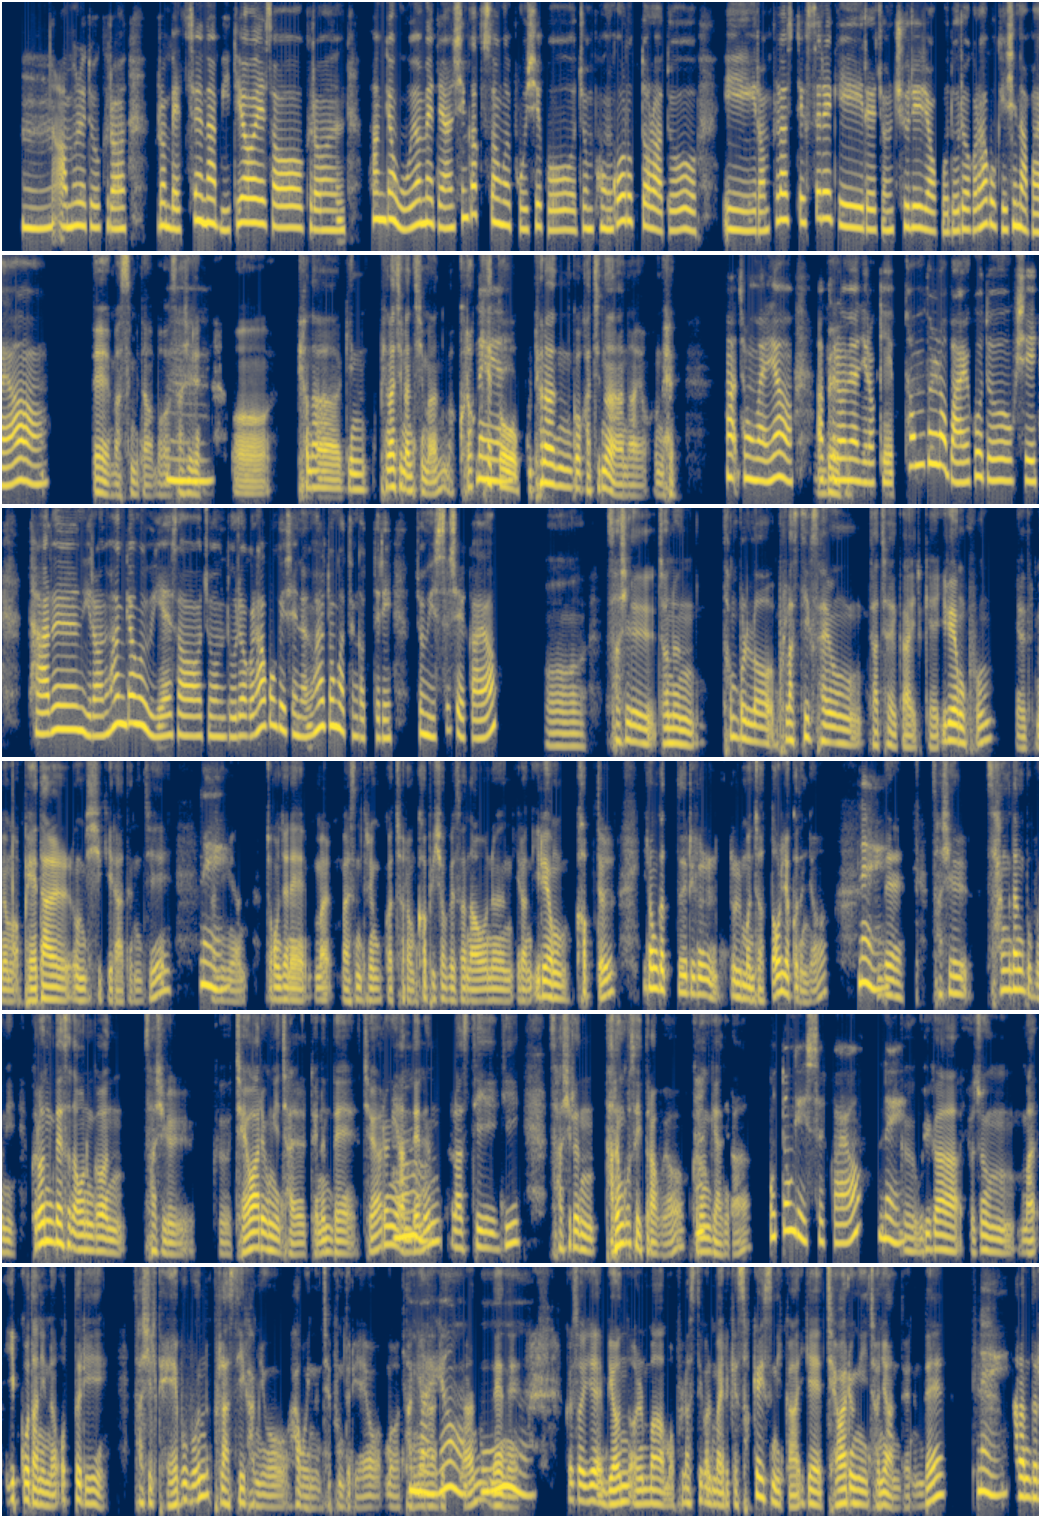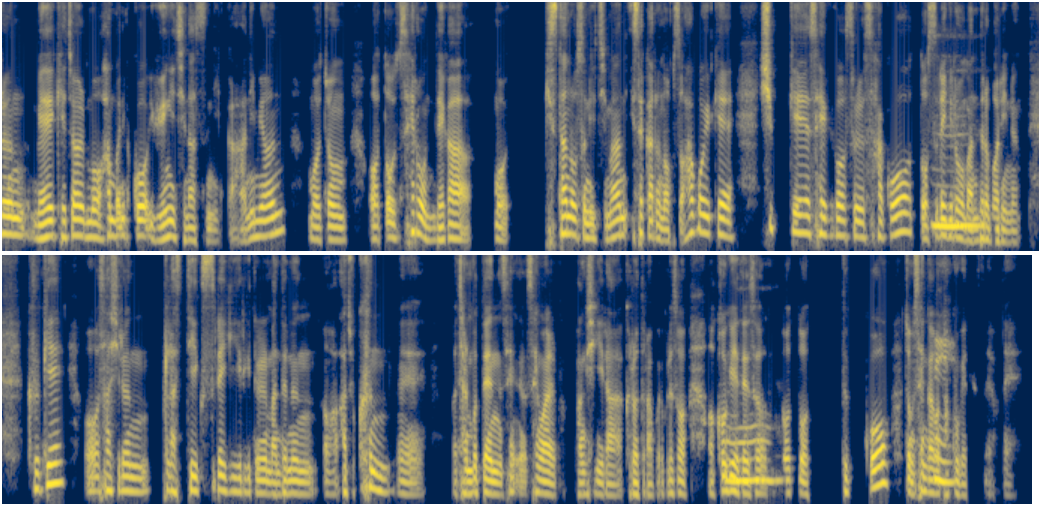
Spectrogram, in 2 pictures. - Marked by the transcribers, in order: laughing while speaking: "네"; tapping; gasp
- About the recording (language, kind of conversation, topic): Korean, podcast, 플라스틱 쓰레기를 줄이기 위해 일상에서 실천할 수 있는 현실적인 팁을 알려주실 수 있나요?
